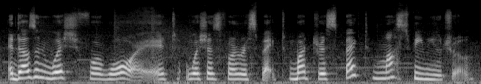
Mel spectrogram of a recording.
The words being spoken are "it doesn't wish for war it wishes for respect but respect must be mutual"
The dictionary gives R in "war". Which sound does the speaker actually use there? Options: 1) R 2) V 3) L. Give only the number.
1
